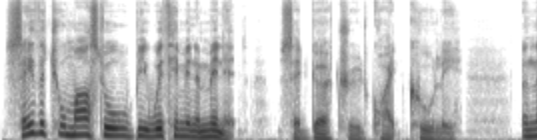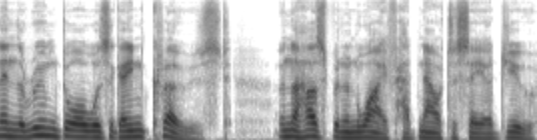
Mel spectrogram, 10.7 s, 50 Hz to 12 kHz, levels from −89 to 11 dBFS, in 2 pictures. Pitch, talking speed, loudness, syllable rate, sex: 135 Hz, 185 wpm, -16 LUFS, 4.8 syllables/s, male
